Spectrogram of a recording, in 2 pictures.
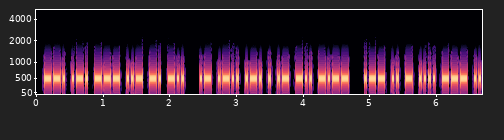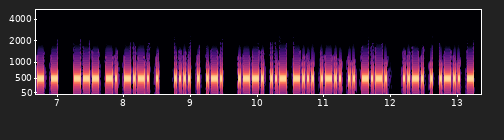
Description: Morse code, heard as a keyed tone, about 34 wpm, 500 Hz. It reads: GROUND ALREADY WITHOUT ONCE HER PUBLIC FELT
